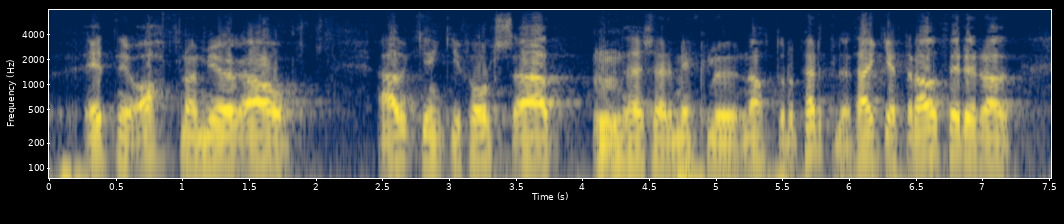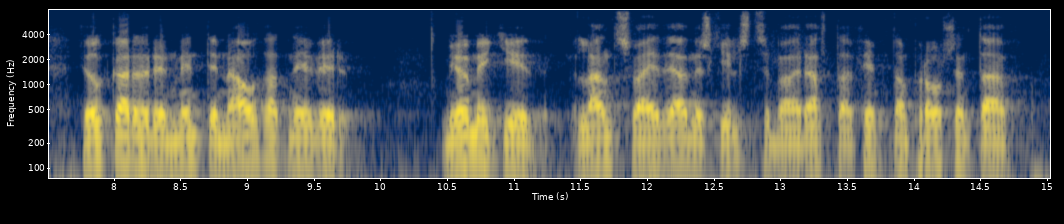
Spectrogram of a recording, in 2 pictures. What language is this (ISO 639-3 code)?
isl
